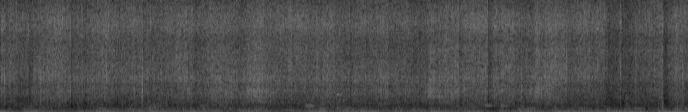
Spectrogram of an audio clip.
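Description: Peppers and onions sizzle loudly in a hot pan, a dense continuous crackle with a low steady hum beneath and occasional scraping of a spoon stirring through the vegetables.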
